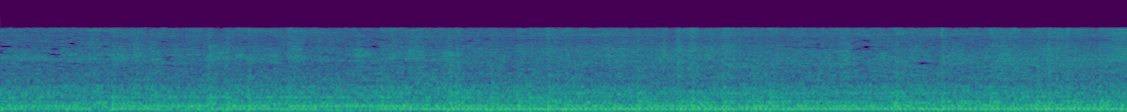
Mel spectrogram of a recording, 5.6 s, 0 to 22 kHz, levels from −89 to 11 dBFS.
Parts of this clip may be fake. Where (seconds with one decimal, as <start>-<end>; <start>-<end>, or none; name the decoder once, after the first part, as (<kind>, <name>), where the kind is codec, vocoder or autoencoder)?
3.0-3.9 (codec, DAC)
